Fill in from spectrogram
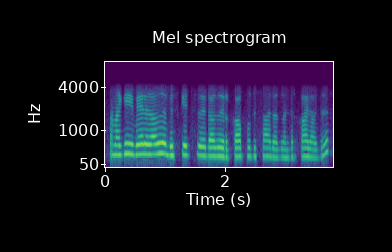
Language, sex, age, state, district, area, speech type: Tamil, female, 18-30, Tamil Nadu, Sivaganga, rural, conversation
